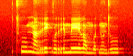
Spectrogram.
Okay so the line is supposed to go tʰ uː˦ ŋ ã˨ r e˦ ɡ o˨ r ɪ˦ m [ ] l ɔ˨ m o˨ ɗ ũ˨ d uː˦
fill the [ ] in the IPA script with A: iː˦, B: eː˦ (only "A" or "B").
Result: B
